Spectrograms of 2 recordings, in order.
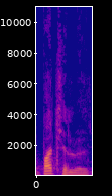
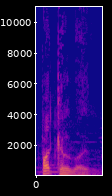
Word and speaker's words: Pachelbel: No, es que yo decía Pachelbel también. – Sí, pues. – Y luego me dijeron, no, es Pachelbel.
